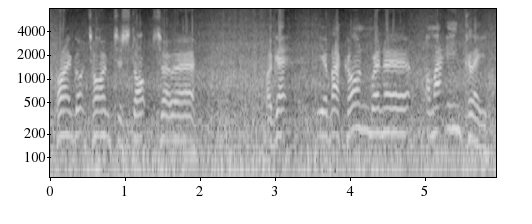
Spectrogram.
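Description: Dry sound with no echo, plus loud background noise. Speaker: motorbike rider vlogger. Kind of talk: casual vlog chat. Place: motorbike. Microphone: helmet.

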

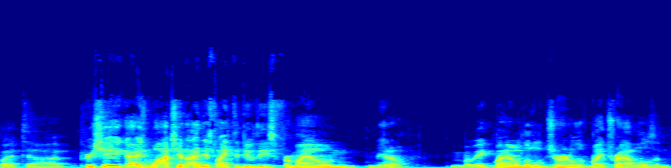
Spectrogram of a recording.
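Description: A man keeps a moderate pace while his intonation stays lively. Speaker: travel vlogger. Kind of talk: casual vlog chat. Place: home room. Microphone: phone near.

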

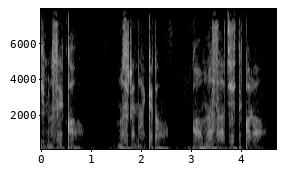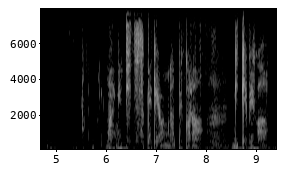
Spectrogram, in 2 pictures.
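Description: Whispering and soft-spoken, a woman speaks at a fairly slow pace with long, frequent pauses in a dry sound with no echo. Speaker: ASMR-style creator. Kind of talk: soft casual talk about skincare. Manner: soft close-mic whisper. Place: home room. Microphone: studio mic.

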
